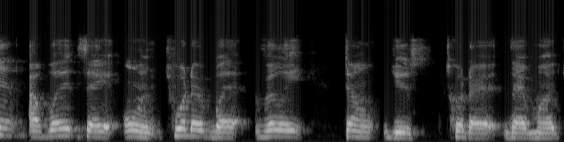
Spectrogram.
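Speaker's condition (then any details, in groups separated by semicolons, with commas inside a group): Multiple sclerosis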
